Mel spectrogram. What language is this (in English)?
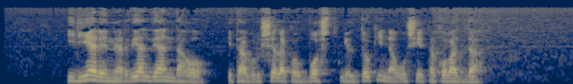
Basque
